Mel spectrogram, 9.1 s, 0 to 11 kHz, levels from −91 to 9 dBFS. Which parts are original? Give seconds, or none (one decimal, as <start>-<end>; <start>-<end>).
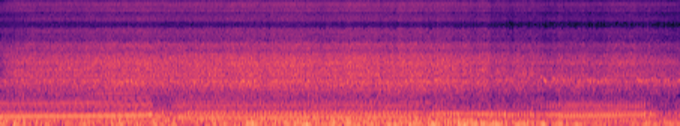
0.0-9.1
